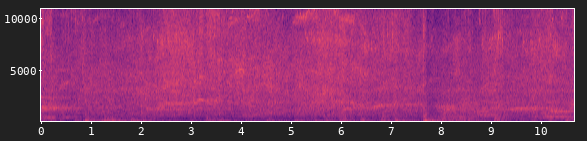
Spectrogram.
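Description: Several 1/10-scale 4WD electric RC buggies racing. The motors whine, rising and falling as the cars speed up and slow down, over a clatter of tyres and chassis on the track. There is one sharp knock about three-quarters of the way through.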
